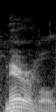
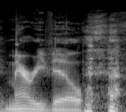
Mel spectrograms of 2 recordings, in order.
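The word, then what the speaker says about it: Maryville: Marville. That's got to say it right. It's East Tennessee. You can't say Mville and you can't say Marvel. Yeah, right there in the middle.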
